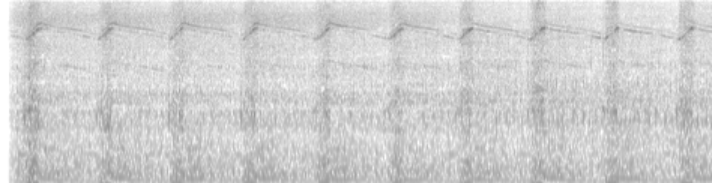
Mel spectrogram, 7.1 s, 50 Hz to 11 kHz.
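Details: Diesel with SK200-3 AR42 turbo: high-pitched whistle sweeping upward with each engine surge, about 80 a minute, over a rough diesel note; noisy hissing turbo whistle.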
